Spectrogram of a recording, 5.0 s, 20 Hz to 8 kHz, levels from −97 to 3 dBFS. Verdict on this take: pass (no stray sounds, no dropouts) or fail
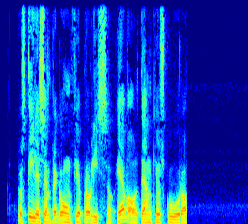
pass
